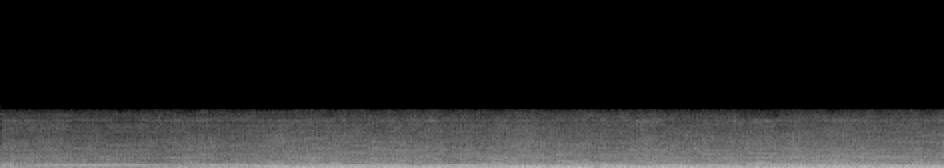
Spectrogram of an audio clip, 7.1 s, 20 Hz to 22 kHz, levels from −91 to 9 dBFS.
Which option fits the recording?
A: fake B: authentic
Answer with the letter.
A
